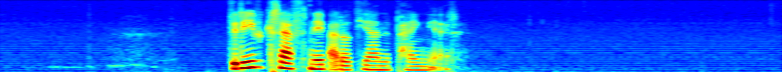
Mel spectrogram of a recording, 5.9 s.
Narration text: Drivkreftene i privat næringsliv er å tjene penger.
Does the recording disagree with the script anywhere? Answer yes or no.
yes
